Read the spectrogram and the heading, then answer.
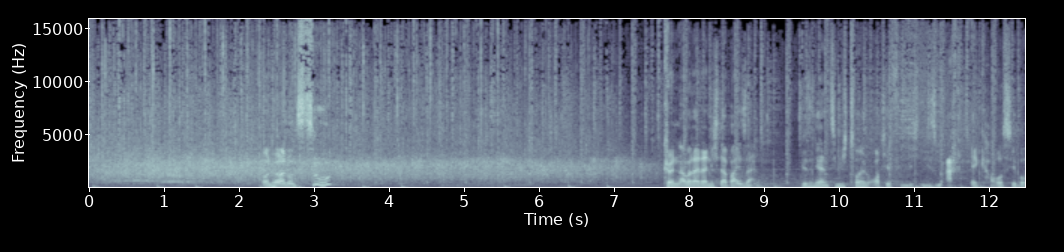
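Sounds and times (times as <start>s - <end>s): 
live audience applause: 0.0s - 7.7s
speech: 2.3s - 3.4s, 7.7s - 12.4s.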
